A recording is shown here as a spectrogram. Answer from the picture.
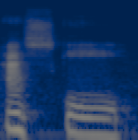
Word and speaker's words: ASCII: Oh, it's like ASCII bowl. ASCII, that's how you pronounce it.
